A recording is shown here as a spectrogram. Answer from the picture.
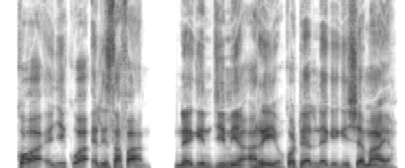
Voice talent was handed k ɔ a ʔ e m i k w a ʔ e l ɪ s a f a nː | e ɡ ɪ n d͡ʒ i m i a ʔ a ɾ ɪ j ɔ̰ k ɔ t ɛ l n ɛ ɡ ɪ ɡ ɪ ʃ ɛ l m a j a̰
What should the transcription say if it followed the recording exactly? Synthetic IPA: k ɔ a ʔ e ɲ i k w a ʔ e l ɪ s a f a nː | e ɡ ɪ n d͡ʒ i m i a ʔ a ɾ ɪ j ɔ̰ k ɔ t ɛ l n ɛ ɡ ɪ ɡ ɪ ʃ ɛ m a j a̰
